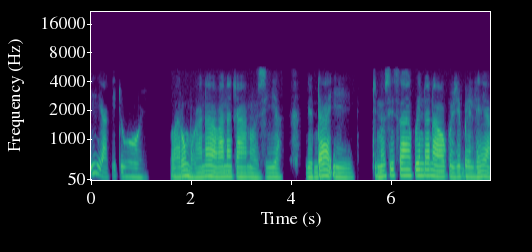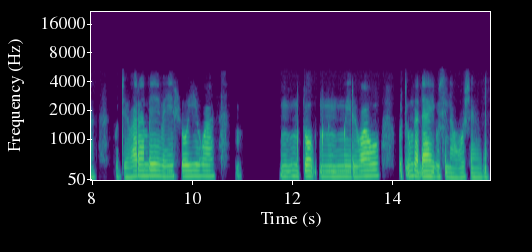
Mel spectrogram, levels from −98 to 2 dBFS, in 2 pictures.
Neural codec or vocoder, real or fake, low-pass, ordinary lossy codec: none; real; 5.4 kHz; AAC, 48 kbps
